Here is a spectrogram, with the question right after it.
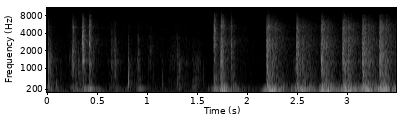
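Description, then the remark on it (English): Heavy, insistent pounding on a door: a quick flurry of thuds, a brief pause, then a louder, steady barrage of blows, with no voices. “Open up in there.”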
